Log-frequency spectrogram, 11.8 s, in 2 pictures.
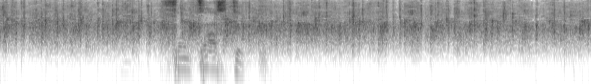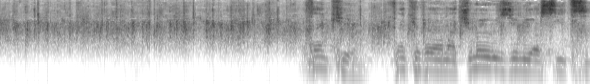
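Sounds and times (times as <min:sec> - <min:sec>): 
standing ovation applause from a large crowd: 0:00.0 - 0:11.7
speech: 0:01.8 - 0:02.9, 0:09.0 - 0:11.7.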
